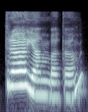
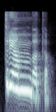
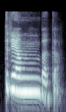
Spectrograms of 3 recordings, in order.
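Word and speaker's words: त्र्यम्बकम्: This tra does not have an a. So it's not Trayambakam, it is Triambakam. There's a difference in the pronunciation or not? Triambakam.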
